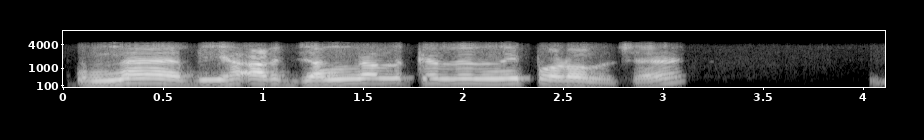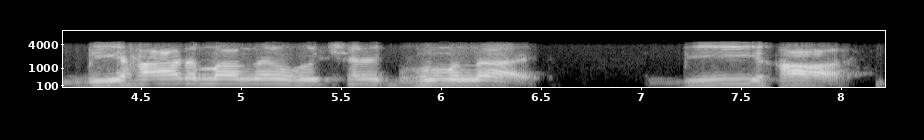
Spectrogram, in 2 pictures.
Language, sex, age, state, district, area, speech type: Maithili, male, 60+, Bihar, Purnia, urban, conversation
